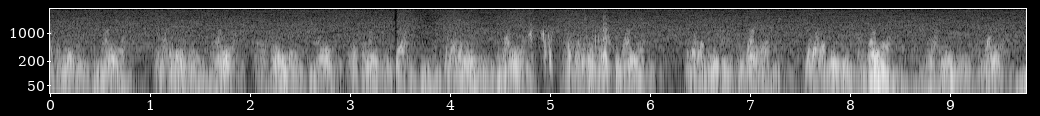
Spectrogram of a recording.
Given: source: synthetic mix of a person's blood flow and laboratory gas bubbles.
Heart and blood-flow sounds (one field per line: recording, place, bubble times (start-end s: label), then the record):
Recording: Doppler ultrasound of blood flow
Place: precordium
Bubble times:
4.77-4.84 s: bubbles
4.90-5.04 s: bubbles
5.12-5.61 s: bubbles
From the record:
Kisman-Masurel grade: 212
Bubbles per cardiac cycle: several, 3 to 8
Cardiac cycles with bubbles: 1 to 10%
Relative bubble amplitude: moderate (0.250 to 0.450)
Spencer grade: 1 (occasional bubble signal discernible with the cardiac motion signal, with majority of cardiac periods free of bubbles)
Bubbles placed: only in the low amplitude regions of the cardiac cycle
